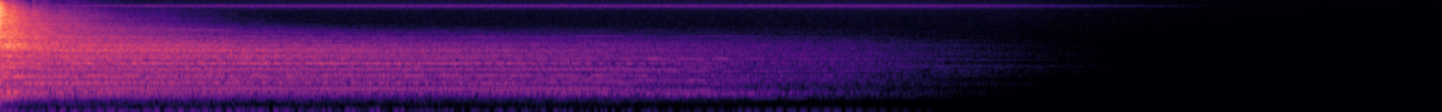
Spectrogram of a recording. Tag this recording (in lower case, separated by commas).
percussion, music, cymbal, musical instrument, hi-hat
